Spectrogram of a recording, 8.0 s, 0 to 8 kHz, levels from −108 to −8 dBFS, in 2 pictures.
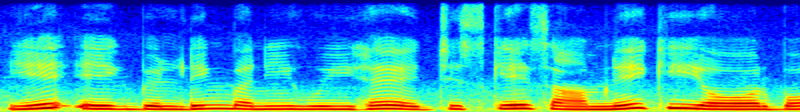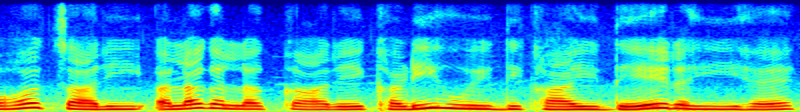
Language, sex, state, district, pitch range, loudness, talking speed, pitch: Hindi, female, Rajasthan, Jaipur, 210-250 Hz, -12 LUFS, 155 wpm, 225 Hz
